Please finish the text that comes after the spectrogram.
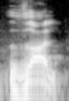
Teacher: زال زبان کے سرے اور اوپر کے دانتوں کے اندرونی کنارے سے ادا ہوتا ہے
